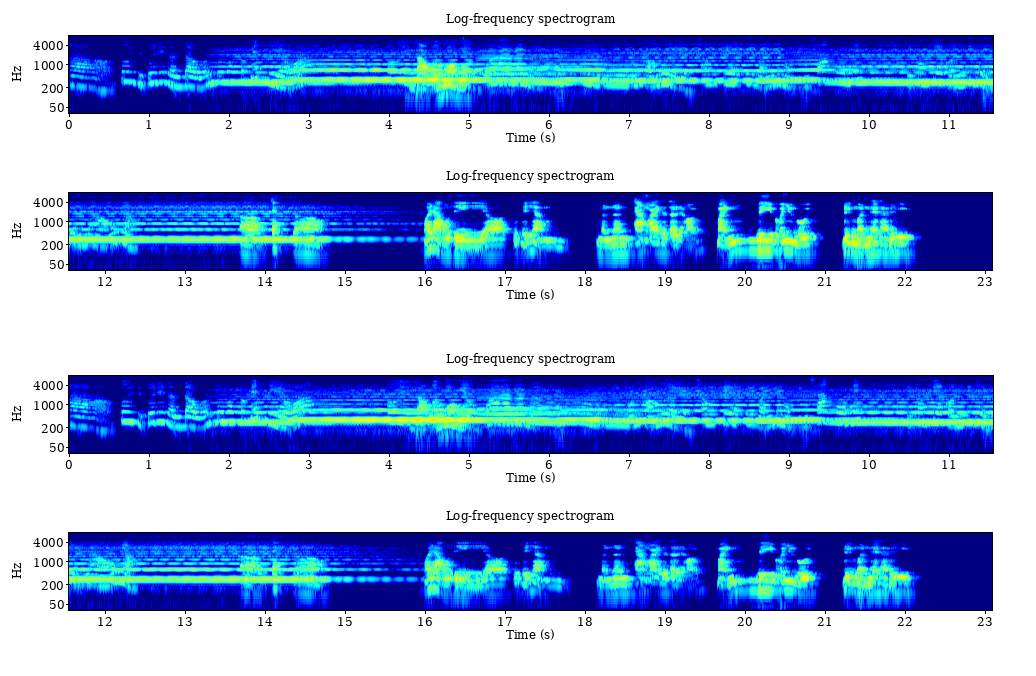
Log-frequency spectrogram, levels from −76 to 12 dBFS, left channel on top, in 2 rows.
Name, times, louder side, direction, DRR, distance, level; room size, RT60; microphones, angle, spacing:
voice 1, 0.0-3.1 4.0-9.9 10.5-12.4, right 2 dB, 45° right, 0.7 m, -41 dB
sound 1, 1.7-15.9, right 2 dB, ahead, 0.4 m, -33 dB
voice 2, 4.3-5.3 13.7-14.7 16.0-17.8 18.1-20.8 21.2-22.0, left 5 dB, 90° left, 0.4 m, -30 dB
2.7 x 2.1 x 2.4 m
head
